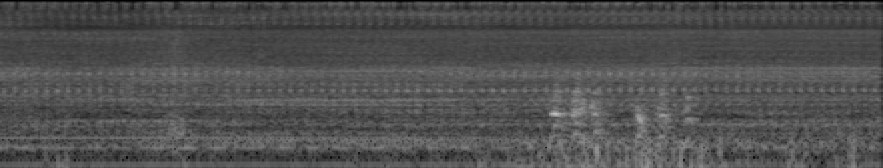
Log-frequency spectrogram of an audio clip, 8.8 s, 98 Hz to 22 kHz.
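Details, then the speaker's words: Hyundai Solaris fully cold start on a May morning, after about 1000 km on green 5W30 oil (owner says noises dropped): steady, even cold idle with no knock or tick heard. Healthy. "давайте запустим ся эти мотор абсолютно холодной это видно и по датчику температуры по оборотам"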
